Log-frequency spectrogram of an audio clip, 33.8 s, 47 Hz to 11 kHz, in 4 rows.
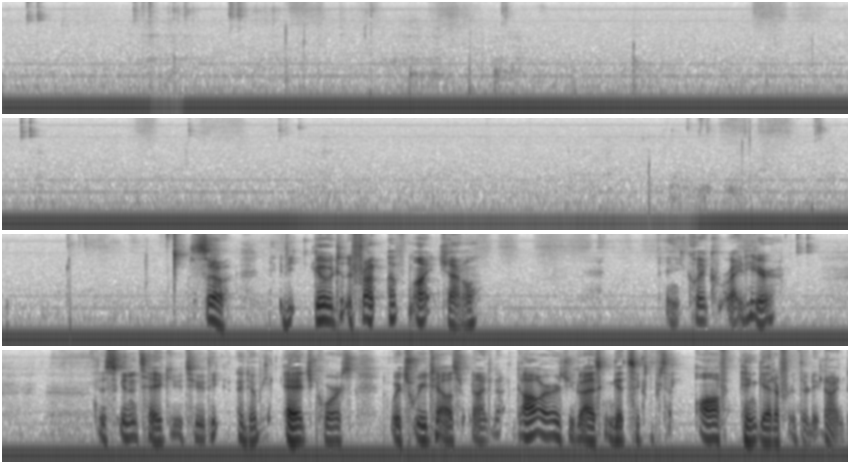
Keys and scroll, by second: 1.2 /, 1.5 super+v, 15.0 super+w, 17.6 super+w.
